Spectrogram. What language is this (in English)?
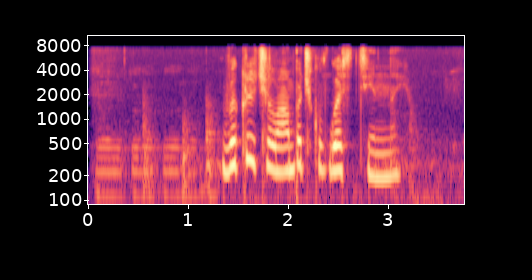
Russian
